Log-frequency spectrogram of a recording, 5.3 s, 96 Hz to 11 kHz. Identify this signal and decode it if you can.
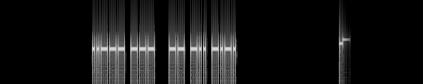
Morse code, heard as a keyed tone, about 44 wpm, 700 Hz. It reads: 2O MDC
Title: Winter Field Day Exchanges 45wpm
